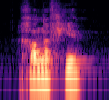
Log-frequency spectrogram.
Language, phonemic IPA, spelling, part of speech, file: Dutch, /ˈɣɑnəfjə/, gannefje, noun, Nl-gannefje.ogg
- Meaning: diminutive of gannef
